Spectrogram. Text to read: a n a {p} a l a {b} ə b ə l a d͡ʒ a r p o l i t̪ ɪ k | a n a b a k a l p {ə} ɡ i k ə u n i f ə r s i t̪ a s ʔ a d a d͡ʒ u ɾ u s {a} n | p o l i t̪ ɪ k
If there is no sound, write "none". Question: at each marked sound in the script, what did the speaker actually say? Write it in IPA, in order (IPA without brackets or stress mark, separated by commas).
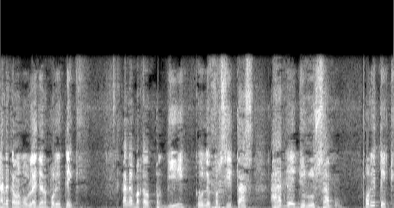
k, m, ə, a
